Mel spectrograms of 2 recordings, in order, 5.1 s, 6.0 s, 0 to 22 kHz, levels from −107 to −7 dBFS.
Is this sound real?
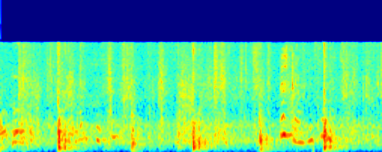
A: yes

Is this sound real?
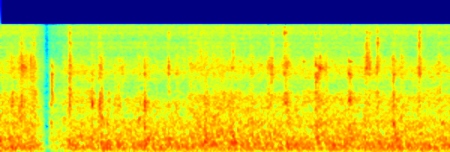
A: no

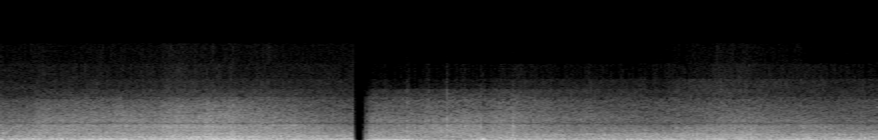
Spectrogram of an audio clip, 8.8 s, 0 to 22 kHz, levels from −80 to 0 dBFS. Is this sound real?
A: no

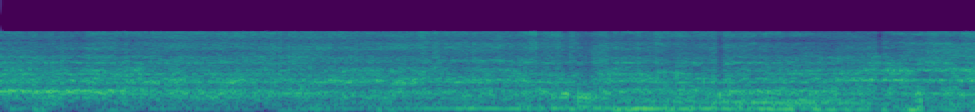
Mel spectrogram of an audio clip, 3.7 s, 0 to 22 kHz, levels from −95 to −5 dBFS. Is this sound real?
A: no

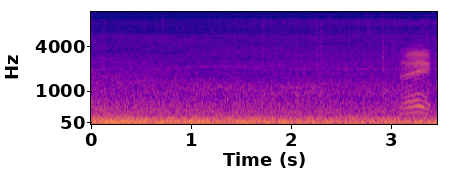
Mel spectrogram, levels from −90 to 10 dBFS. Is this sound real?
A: no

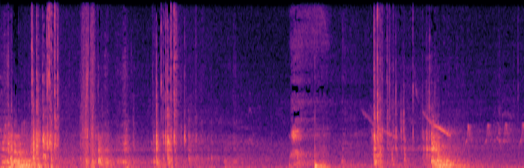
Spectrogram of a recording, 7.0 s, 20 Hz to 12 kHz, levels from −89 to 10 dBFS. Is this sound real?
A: yes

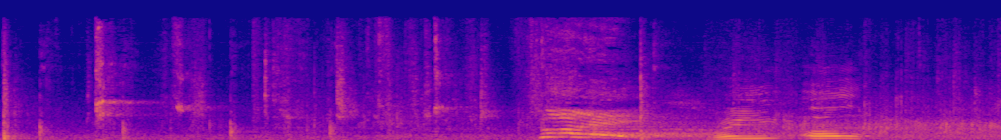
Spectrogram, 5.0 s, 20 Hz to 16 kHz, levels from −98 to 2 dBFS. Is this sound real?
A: yes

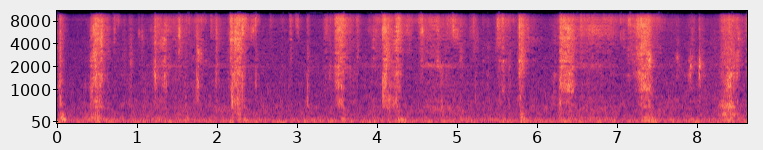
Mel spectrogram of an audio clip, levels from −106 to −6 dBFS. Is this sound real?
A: no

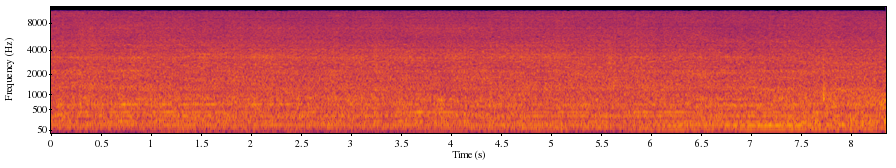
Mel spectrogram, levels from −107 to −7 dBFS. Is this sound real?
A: no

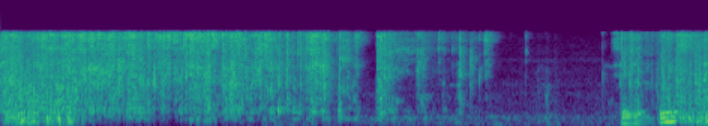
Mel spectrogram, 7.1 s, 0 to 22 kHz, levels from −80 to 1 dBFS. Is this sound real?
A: no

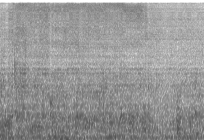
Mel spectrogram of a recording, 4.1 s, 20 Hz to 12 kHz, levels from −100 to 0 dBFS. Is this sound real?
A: no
